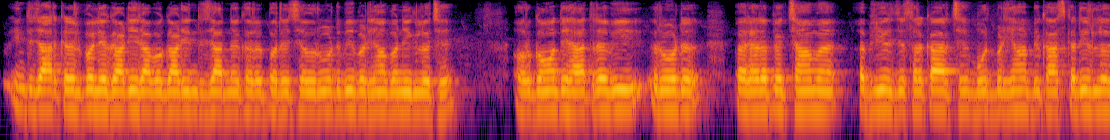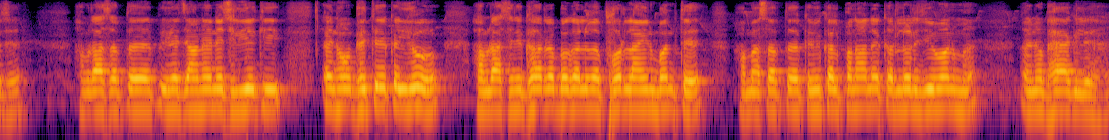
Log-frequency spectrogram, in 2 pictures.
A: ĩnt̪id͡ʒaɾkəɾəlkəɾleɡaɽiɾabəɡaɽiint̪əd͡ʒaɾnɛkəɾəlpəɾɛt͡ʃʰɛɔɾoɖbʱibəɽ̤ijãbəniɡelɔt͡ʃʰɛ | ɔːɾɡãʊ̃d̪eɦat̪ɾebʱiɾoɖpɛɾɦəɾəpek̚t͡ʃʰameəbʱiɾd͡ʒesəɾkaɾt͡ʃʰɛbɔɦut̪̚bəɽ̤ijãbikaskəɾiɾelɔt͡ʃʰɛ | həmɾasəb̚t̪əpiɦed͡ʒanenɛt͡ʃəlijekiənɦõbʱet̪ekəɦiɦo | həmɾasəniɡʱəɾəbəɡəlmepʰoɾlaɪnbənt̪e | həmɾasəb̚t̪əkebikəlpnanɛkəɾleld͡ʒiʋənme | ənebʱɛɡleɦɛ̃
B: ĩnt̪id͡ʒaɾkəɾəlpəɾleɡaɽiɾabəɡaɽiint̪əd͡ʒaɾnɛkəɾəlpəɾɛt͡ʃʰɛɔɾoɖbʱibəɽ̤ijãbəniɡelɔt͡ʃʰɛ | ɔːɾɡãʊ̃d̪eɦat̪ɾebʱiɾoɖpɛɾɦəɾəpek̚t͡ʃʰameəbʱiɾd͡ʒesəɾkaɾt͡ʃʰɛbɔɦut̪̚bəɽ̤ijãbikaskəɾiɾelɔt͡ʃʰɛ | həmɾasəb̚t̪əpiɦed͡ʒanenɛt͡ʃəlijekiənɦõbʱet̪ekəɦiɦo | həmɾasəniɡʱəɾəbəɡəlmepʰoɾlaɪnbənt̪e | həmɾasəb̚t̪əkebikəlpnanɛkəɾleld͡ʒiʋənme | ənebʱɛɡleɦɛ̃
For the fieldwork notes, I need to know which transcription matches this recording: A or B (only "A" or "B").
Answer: B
